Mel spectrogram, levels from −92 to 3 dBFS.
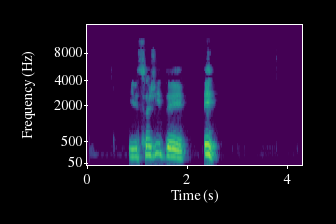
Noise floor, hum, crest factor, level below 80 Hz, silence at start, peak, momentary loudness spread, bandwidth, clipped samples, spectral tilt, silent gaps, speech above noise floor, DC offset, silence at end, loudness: -85 dBFS; none; 20 dB; -72 dBFS; 0.85 s; -6 dBFS; 12 LU; 11 kHz; under 0.1%; -7 dB/octave; 2.24-2.28 s; 64 dB; under 0.1%; 1.75 s; -23 LUFS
